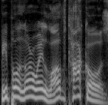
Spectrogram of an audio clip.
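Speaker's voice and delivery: worst-ever fake Norwegian accent, high-pitched. Quoting a YouTuber from a Norwegian cultural channel: bad Norwegian accent. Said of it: "That's the worst Norwegian accent ever".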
